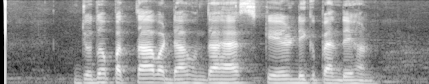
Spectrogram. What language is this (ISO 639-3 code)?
pan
